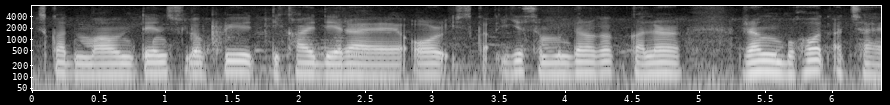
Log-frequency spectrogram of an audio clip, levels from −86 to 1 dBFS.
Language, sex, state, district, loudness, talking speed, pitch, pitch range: Hindi, male, Nagaland, Dimapur, -16 LUFS, 170 wpm, 120 Hz, 115-130 Hz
